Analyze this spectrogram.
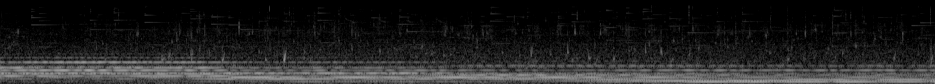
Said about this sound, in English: As you continue to walk, you hear the sound of a gentle stream in the distance. You keep walking towards where the sound comes from, and you arrive at a small creek surrounded by different rocks with green mosses.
